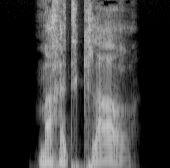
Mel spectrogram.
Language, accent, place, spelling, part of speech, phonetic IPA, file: German, Germany, Berlin, machet klar, verb, [ˌmaxət ˈklaːɐ̯], De-machet klar.ogg
- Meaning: second-person plural subjunctive I of klarmachen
